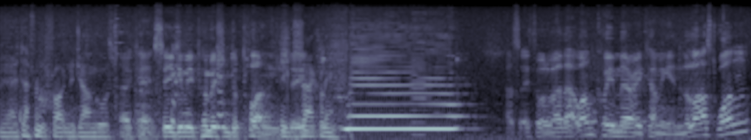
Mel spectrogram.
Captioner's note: disapproving horn noise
